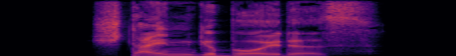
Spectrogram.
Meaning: genitive singular of Steingebäude
- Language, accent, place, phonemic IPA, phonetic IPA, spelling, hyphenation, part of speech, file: German, Germany, Berlin, /ˈʃtaɪnɡəˌbɔʏ̯dəs/, [ˈʃtaɪnɡəˌbɔɪ̯dəs], Steingebäudes, Stein‧ge‧bäu‧des, noun, De-Steingebäudes.ogg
